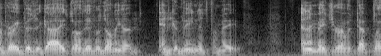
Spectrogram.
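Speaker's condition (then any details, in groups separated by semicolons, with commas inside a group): Voice loss with speaking valve, voice prosthesis; laryngeal cancer, laryngectomy, implanted speaking valve; two years radiation and surgery, speaks with speaking valve; began hoarse, no voice after surgery, learned valve, intelligible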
